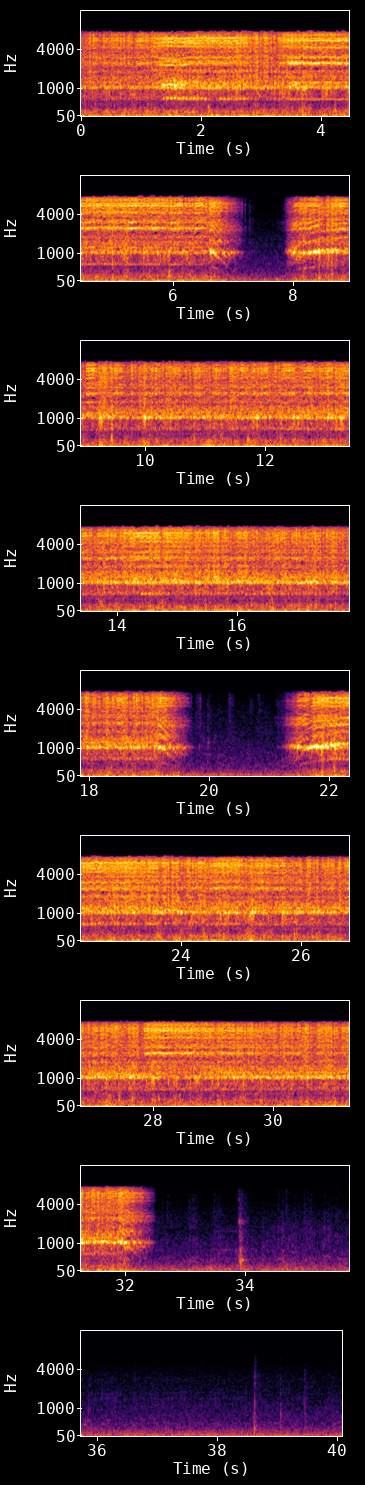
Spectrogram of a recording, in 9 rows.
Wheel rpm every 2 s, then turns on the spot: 160, 160, 160, 70, 140, 160, 160, 160, 160, 120, 30, 160, 160, 160, 160, 150, 10, 0, 0, 0.
none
